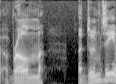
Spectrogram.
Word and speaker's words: Rome Odunze: So Arizona will be picking, and they will be taking Rome Odunze. Am I saying that right? – I believe so.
